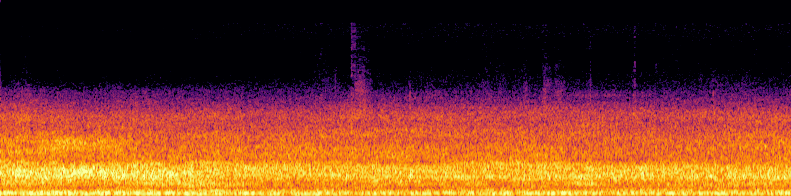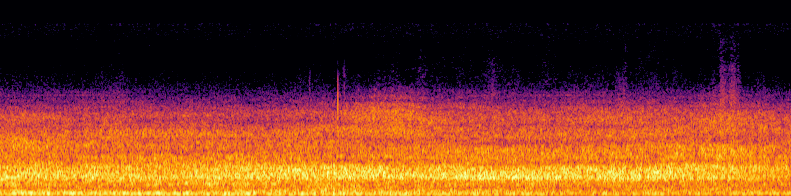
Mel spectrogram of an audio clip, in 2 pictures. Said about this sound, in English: Can see the Qatar Airways taxiing out in the distance as well.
